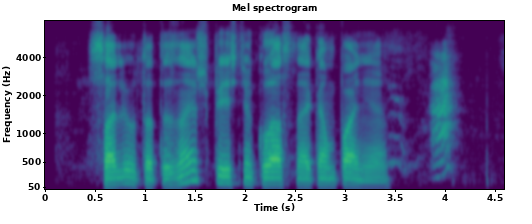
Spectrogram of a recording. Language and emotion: Russian, neutral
